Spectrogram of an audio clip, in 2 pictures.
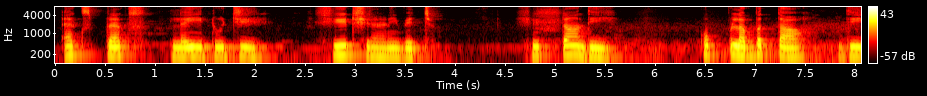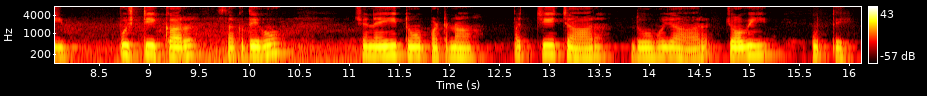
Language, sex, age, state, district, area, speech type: Punjabi, female, 30-45, Punjab, Muktsar, urban, read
